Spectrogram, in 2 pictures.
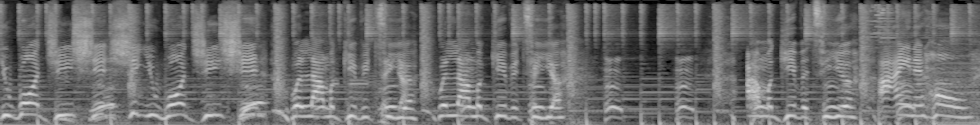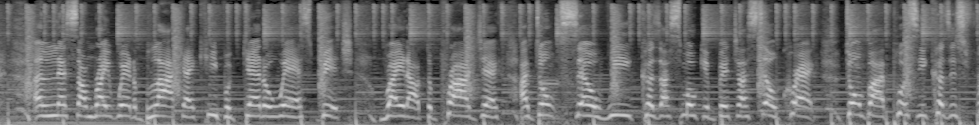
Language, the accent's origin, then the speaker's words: English; Marrero, Louisiana, United States; We're from Marrero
